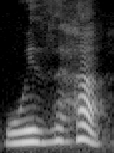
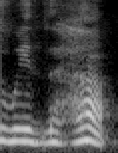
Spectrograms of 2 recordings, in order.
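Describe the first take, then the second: Both takes have the same delivery.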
